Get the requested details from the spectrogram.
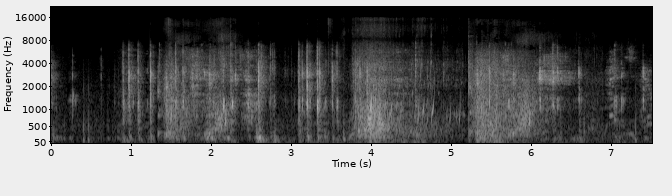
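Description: Water splashes and pours.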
